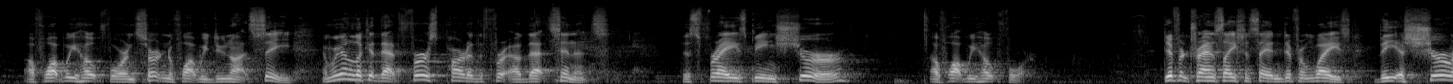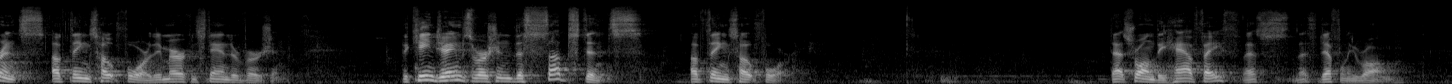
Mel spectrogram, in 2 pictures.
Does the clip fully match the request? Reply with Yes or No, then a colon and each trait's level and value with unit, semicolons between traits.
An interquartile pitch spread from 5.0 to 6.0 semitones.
Yes: average, 5.3 semitones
